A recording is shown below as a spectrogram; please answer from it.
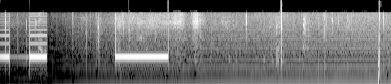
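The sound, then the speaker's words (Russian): Telephone line tones after a call drops: a short beep and then a longer steady mid-pitched tone, with gaps of faint line hiss and a few sharp clicks. “Алло, нас что-то разъединили.”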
